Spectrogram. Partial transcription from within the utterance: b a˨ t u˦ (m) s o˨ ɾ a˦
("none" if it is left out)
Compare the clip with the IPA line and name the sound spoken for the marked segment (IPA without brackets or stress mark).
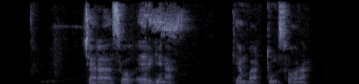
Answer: m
